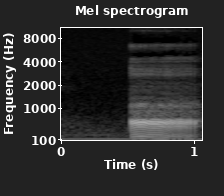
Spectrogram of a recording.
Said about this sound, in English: that's my phone going off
